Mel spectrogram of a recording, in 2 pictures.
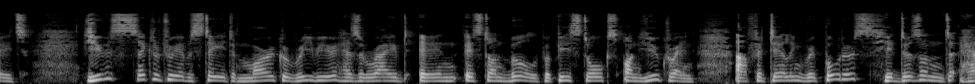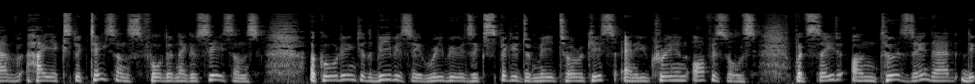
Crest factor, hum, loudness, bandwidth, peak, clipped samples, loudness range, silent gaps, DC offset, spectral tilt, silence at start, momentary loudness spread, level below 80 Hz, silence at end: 26 dB; none; -25 LUFS; 12 kHz; 0 dBFS; under 0.1%; 1 LU; none; under 0.1%; -4.5 dB/octave; 0 s; 6 LU; -64 dBFS; 0 s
